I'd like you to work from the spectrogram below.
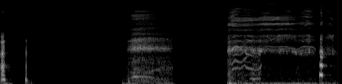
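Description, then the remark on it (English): A neighbor's loud sneeze heard through a wall follows a short, breathy intake: two forceful, airy bursts separated by a brief pause, with a couple of small clicks before and after and no talking. “My neighbor is sneezing really loudly.”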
